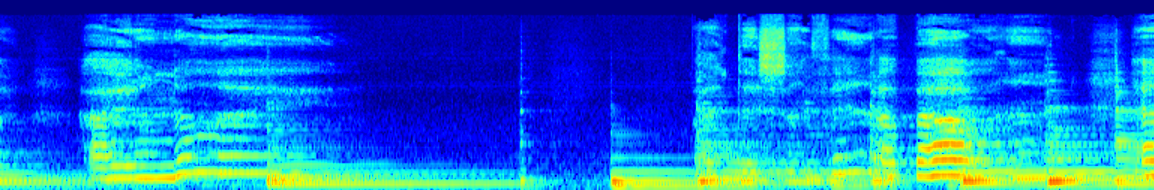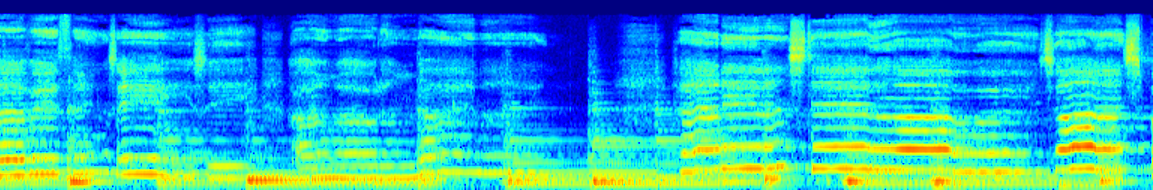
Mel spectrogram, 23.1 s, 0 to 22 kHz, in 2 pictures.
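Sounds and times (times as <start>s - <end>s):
woman singing a slow song: 0.0s - 3.9s, 6.9s - 23.0s
classical acoustic guitar: 0.0s - 23.0s.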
